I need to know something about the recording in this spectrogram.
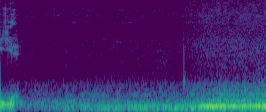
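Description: A man's low, steady hum in a pause between spoken phrases, held on one pitch and growing louder just before he speaks again.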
